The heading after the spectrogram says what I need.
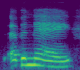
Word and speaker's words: Ebonée: mispronounce it and say other names, but it's Ebonée.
